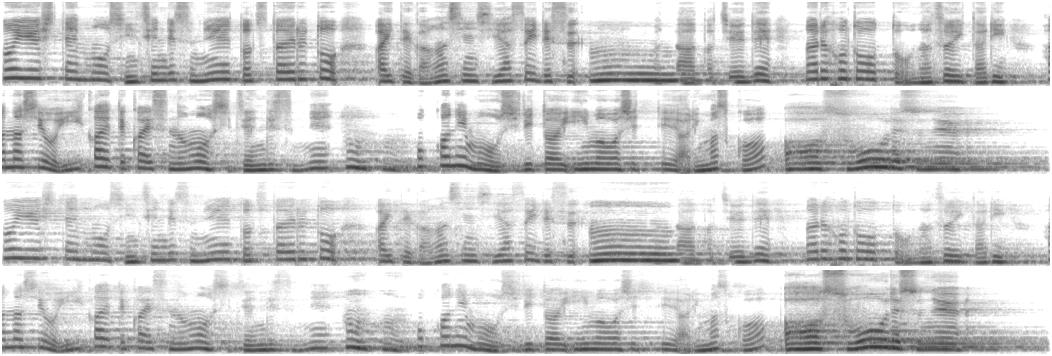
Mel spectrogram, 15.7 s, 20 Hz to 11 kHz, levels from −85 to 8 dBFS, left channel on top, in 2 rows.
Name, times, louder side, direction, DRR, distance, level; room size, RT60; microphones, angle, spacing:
voice 1, 0.0-4.3 4.9-7.5 7.8-10.3 11.1-13.6, left 3 dB, 85° left, 17 dB, 0.7 m, -26 dB
voice 2, 4.4-5.1 10.4-10.9 13.7-15.1, right 1 dB, 70° right, 10 dB, 1.4 m, -20 dB
23.0 x 19.5 x 7.3 m, 2.5 s
head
